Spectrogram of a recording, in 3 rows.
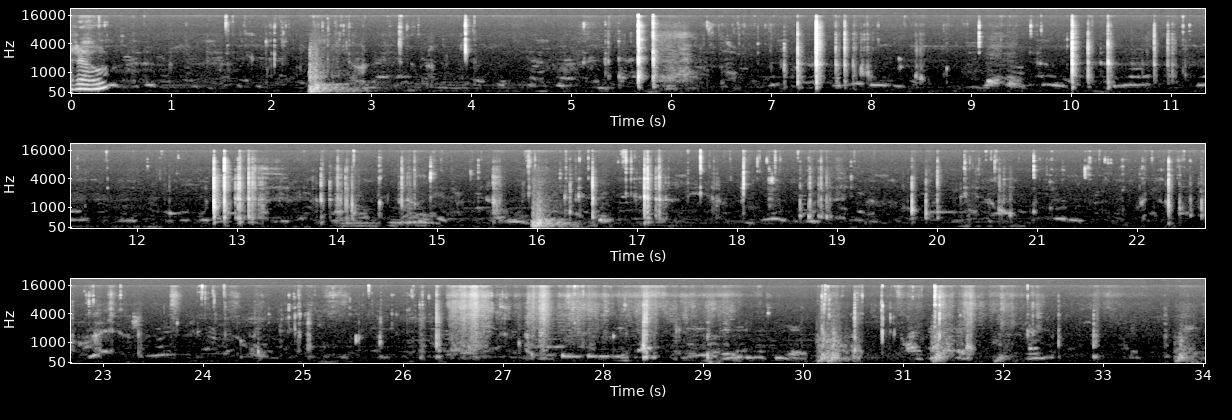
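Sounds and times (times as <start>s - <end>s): wet chewing: 13.9s - 29.2s.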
